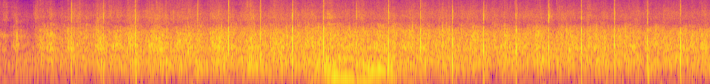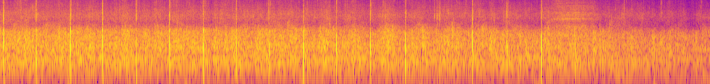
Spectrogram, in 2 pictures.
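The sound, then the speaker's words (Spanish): A crowd applauds the Lord loudly and steadily for about fourteen seconds, a dense wash of many hands clapping with sharper individual claps popping out, and no talking over it. “Le puedes dar un aplauso fuerte al Señor.”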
